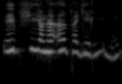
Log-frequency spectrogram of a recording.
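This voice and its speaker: A woman with a bright, high voice tells a personal faith story to a congregation. She is chatty and informal, with plenty of fillers. She brings the story to life by acting out the dialogue. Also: fairly quick. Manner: lively storyteller who acts out dialogue and laughs. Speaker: church speaker giving a testimony. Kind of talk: sermon testimony, storytelling.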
